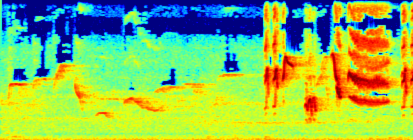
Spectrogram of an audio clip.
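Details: Oriental magpie-robin singing to stimulate other birds: soft rising and falling whistles, then a burst of loud grating, buzzy notes near the end, with a low steady hum.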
